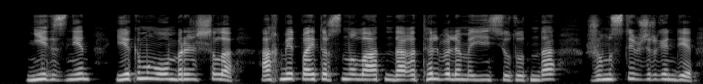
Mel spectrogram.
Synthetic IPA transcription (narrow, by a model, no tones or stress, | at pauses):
ne̞ɡʲɪzɪne̞n | je̞kʲɪməɴwo̞nbɪɾɪnʃɪʒəlˠə | æχme̞t̪̚bɑjt̪ʊɾsənəlˠəɑt̪ənd̪ɑʁət̪ʰɪlbɪlɪmɪijnst̪it̪ut̪ənd̪ɑ | ʒʊməst̪e̞pʒʏɾɡʲe̞nd̪e̞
